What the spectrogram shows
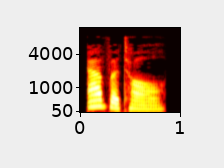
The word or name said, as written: avital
